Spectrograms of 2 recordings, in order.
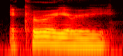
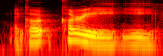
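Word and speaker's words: Akureyri: okay you are e y I agree r-i a curry a curry yeah all right keep drinking good try loosen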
